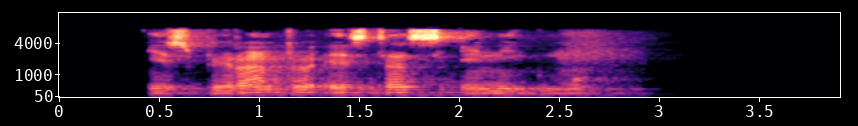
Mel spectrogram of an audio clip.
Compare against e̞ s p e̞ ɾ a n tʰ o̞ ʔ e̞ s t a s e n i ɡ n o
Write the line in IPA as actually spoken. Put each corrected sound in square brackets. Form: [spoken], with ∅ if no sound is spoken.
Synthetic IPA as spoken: e̞ s p e̞ ɾ a n [t] o̞ ʔ e̞ s t a s e n i ɡ [m] o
